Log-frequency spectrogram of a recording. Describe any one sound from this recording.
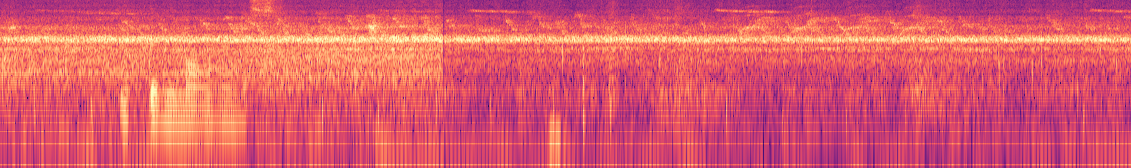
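Footsteps scuff softly on a paved road.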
